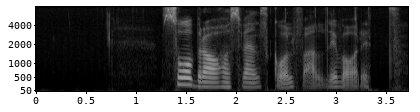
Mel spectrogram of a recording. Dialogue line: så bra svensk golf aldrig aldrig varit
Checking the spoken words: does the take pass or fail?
fail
